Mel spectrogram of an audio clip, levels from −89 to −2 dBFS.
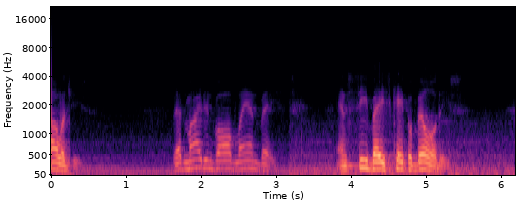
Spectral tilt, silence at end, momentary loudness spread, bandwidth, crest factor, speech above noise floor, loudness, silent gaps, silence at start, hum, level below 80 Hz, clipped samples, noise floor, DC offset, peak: -12.5 dB/octave; 0 s; 24 LU; 3 kHz; 18 dB; 23 dB; -26 LUFS; none; 0 s; none; -48 dBFS; under 0.1%; -48 dBFS; under 0.1%; -10 dBFS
